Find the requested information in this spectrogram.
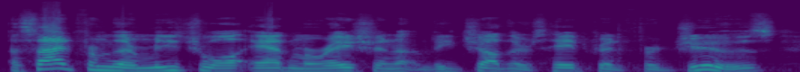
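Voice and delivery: usual speaking voice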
